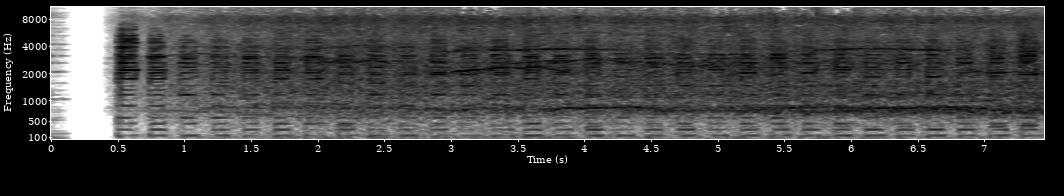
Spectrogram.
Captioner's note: crowd cheering; upbeat music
